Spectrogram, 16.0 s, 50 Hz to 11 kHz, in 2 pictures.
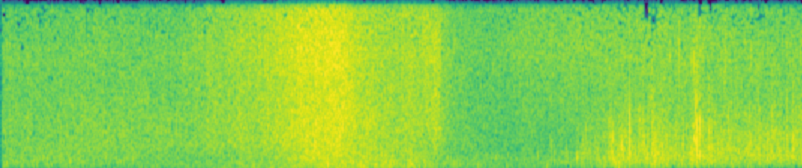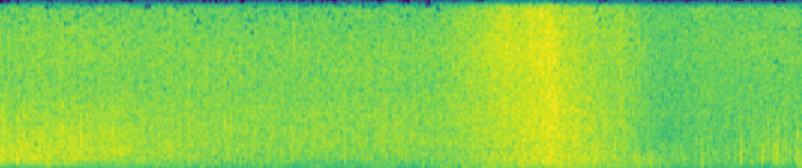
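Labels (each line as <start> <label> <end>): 0.0 The soothing sound of the ocean moving and rustling in the background. 16.0
1.5 Waves aggressively washing against rocks. 5.2
5.3 Water trickling down rocks. 10.5
12.0 Waves aggressively washing against rocks. 15.3
14.8 Water trickling down rocks. 16.0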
